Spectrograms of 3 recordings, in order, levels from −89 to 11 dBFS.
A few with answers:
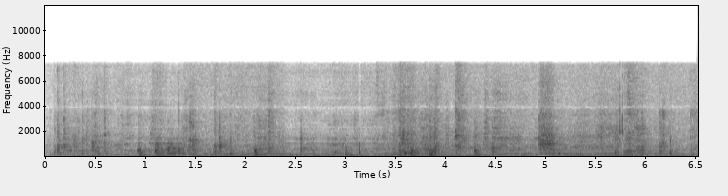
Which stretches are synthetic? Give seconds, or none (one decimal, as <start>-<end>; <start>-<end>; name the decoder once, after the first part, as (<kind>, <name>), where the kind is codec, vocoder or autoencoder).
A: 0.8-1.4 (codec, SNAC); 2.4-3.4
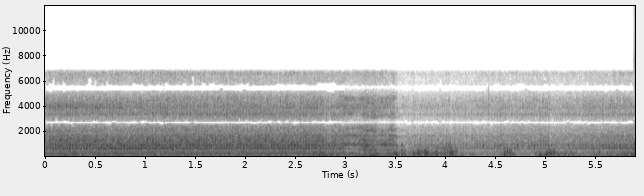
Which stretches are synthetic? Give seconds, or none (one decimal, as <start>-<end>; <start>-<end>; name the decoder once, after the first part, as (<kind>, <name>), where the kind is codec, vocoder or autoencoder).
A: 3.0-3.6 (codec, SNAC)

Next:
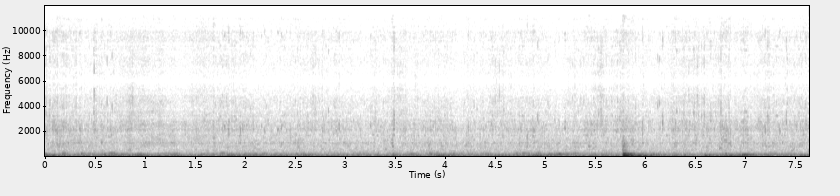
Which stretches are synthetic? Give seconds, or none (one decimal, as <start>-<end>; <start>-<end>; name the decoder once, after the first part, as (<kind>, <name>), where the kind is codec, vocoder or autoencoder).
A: 0.7-1.7 (codec, SNAC)

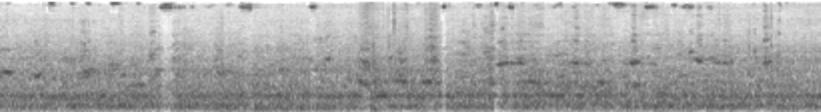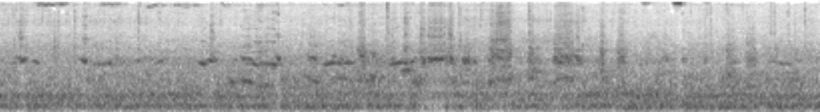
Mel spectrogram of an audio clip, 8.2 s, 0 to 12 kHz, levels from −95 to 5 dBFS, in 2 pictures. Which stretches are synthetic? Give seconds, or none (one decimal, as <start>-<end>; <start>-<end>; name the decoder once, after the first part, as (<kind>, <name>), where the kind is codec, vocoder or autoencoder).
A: none

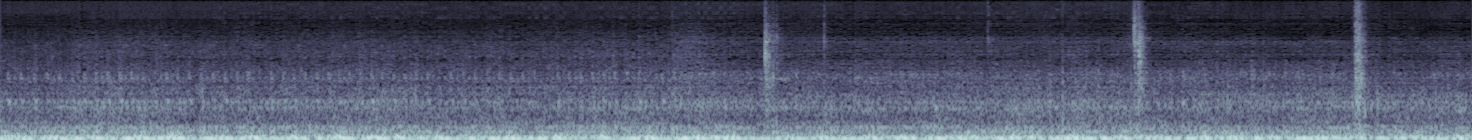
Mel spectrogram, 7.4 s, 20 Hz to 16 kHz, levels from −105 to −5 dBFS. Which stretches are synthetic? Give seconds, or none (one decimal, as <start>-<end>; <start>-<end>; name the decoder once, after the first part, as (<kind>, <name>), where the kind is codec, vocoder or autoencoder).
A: 3.4-7.4 (codec, SNAC)

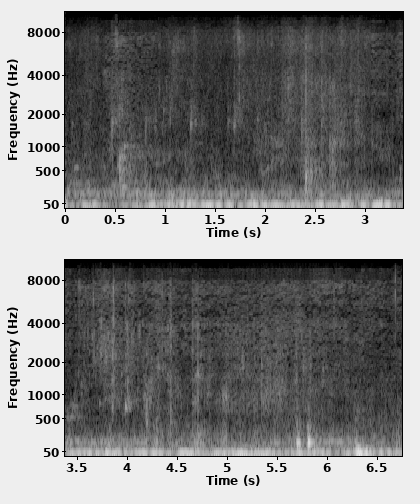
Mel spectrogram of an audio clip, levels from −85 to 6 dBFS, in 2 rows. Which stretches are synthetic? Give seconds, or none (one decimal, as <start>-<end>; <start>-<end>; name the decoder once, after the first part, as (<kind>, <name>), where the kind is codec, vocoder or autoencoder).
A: 2.1-3.3 (codec, SNAC); 4.2-6.8

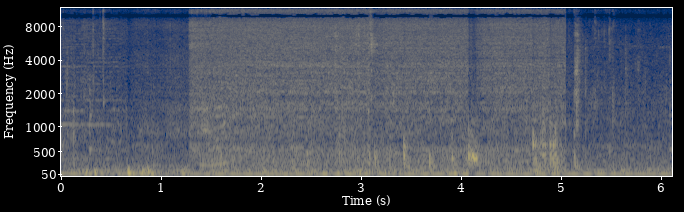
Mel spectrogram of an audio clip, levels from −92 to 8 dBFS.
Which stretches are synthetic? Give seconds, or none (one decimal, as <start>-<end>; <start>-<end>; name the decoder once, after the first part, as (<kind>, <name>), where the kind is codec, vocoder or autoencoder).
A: 0.6-1.5 (codec, SNAC)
